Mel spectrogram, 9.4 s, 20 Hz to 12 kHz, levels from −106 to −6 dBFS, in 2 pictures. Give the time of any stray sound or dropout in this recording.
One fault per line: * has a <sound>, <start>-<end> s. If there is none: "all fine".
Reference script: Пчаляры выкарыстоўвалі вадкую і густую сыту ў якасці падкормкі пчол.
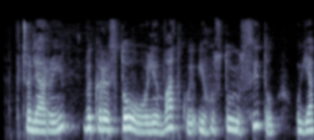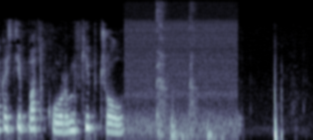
* has a cough, 7.0-8.1 s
